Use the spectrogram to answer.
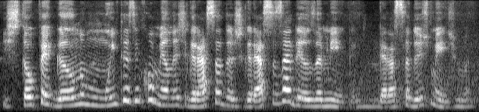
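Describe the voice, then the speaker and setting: A woman's voice: medium pitch, lively intonation, a little fast, husky. A woman with a Rio de Janeiro accent hosting a casual crochet live stream, chatting in a friendly way and laughing often as she greets viewers by name. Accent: Carioca (Rio de Janeiro) Portuguese. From Rio de Janeiro, Brazil.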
